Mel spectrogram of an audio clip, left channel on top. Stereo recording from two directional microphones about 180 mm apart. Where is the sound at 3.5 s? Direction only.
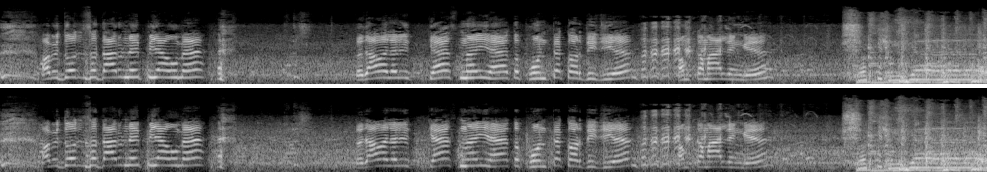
55° left (ahead or behind).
